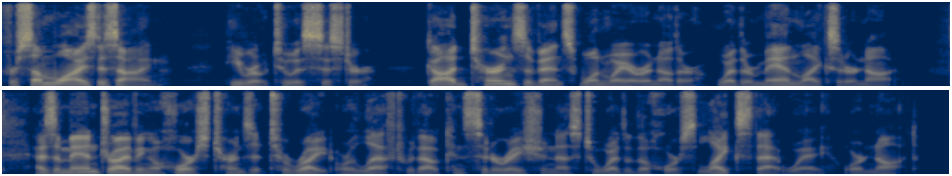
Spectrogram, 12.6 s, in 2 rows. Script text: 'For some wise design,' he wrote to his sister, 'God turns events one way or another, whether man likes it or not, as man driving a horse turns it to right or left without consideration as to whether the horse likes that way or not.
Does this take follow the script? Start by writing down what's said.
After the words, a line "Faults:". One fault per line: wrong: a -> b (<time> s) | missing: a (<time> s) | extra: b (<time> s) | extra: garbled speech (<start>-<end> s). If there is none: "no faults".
'For some wise design,' he wrote to his sister, 'God turns events one way or another, whether man likes it or not, as a man driving a horse turns it to right or left without consideration as to whether the horse likes that way or not.
Faults:
extra: a (6.7 s)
